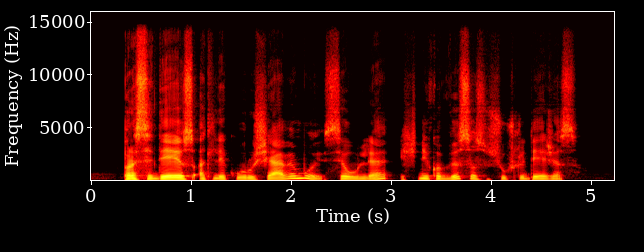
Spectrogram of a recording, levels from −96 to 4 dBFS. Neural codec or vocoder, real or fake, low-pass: none; real; 14.4 kHz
